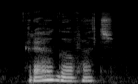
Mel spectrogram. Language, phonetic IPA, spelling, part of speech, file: Polish, [ˌrɛaˈɡɔvat͡ɕ], reagować, verb, LL-Q809 (pol)-reagować.wav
